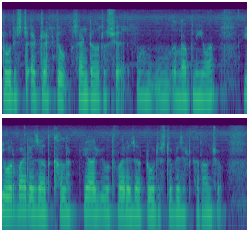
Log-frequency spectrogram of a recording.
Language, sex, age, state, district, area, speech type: Kashmiri, male, 30-45, Jammu and Kashmir, Srinagar, urban, spontaneous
